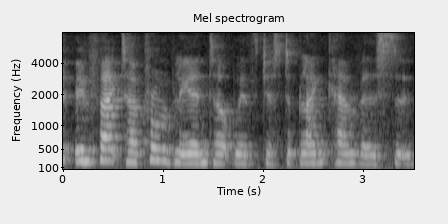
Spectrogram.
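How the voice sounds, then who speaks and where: At a fairly slow pace, a woman speaks in a medium pitch with fairly even intonation. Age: 60s. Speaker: artist. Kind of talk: documentary interview. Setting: art studio. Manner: halting.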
